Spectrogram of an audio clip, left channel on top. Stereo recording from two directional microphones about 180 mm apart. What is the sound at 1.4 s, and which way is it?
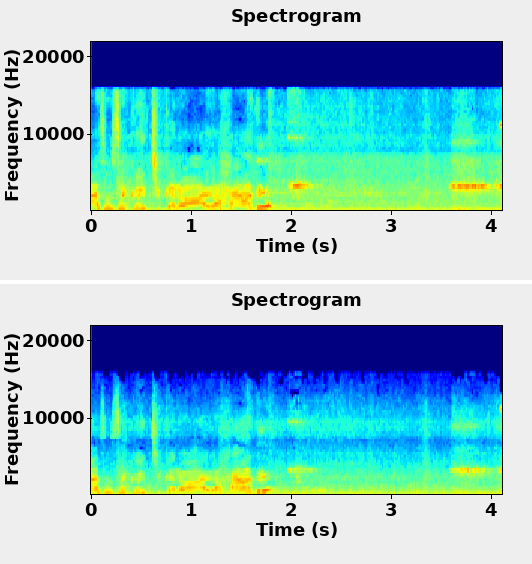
Speech, 20° left (ahead or behind).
